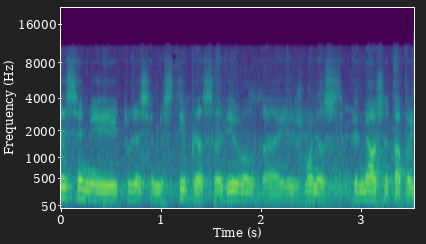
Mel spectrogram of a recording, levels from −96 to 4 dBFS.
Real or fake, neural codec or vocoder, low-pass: real; none; 10.8 kHz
